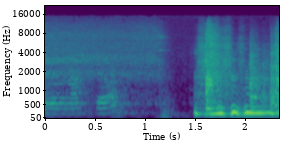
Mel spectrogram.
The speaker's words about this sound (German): Sie öffnet dafür ihren sehr stylischen Wasserkocher, um Wasser einzufüllen. Ähm, drückt noch mehr Wasser.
